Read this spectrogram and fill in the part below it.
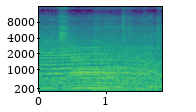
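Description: Bali cattle at a livestock market low steadily in a single sustained moo lasting nearly two seconds, clear and fairly close, with no talk over it.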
